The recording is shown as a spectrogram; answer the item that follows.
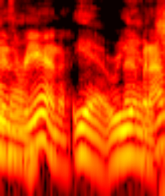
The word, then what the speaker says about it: Rihanna: we've been saying Rihanna name wrong for years. Apparently It's her name is Rihanna.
